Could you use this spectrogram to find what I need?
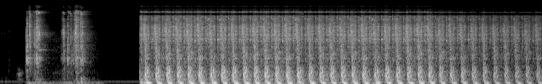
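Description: A machine gun sound effect: after two brief noisy bursts, a loud, sustained volley of many rapid, evenly spaced shots rattles on steadily to the end.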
